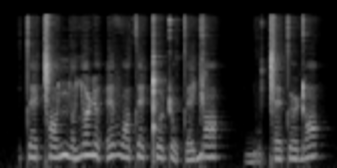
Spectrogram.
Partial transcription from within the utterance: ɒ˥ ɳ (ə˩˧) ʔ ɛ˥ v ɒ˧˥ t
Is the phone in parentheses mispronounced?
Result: no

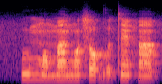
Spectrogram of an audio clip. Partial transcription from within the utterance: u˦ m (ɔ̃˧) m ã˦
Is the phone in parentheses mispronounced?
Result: no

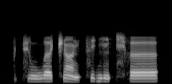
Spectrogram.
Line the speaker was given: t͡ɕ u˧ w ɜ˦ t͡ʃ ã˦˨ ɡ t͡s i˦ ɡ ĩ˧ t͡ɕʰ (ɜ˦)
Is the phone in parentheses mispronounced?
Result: no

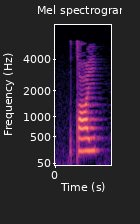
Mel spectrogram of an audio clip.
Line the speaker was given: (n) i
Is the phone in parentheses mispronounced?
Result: yes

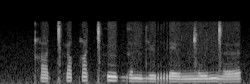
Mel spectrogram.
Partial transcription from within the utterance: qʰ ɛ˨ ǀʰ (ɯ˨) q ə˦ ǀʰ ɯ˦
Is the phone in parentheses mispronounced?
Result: yes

